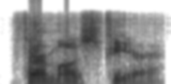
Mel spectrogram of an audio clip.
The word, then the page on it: thermosphere: American English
